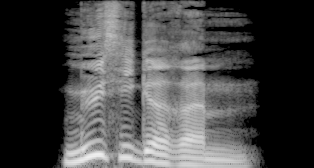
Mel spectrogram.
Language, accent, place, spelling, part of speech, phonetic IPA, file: German, Germany, Berlin, müßigerem, adjective, [ˈmyːsɪɡəʁəm], De-müßigerem.ogg
- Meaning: strong dative masculine/neuter singular comparative degree of müßig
